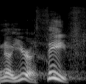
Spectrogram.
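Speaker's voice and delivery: blunt, point-blank delivery with no softening. Acting out a friend who just comes right out and says it: imitating blunt accusation. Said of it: "this tone".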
